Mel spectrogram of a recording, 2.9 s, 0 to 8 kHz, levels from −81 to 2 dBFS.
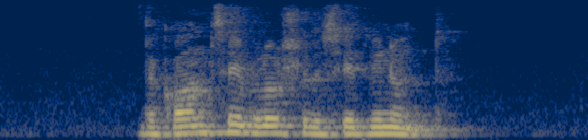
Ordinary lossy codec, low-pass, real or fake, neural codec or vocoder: Opus, 24 kbps; 7.2 kHz; real; none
